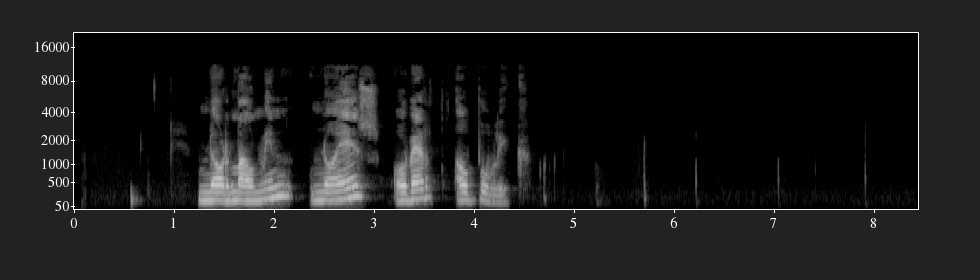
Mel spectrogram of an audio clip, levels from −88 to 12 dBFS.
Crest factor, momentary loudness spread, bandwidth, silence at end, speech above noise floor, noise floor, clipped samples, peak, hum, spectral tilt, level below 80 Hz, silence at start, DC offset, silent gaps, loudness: 22 dB; 12 LU; 11 kHz; 3.95 s; 61 dB; -81 dBFS; under 0.1%; -2 dBFS; none; -6 dB/octave; -74 dBFS; 1.25 s; under 0.1%; none; -21 LUFS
